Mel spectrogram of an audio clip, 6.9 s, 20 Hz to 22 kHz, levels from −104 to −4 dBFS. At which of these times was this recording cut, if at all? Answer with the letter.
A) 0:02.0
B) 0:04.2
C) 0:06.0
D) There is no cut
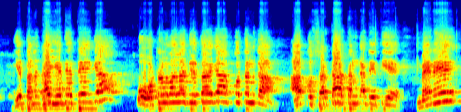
D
